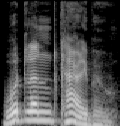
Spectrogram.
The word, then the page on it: woodland caribou: British English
